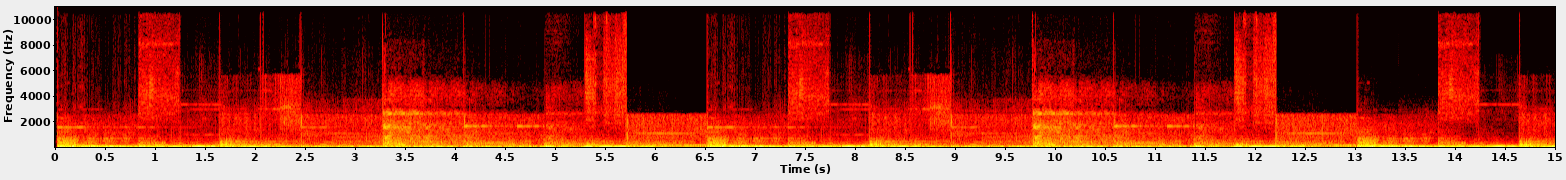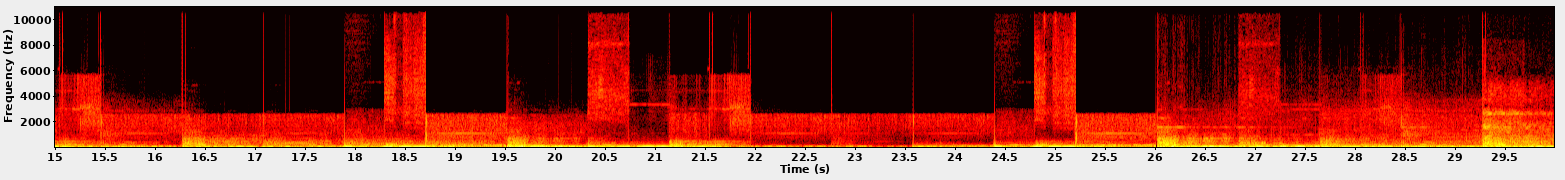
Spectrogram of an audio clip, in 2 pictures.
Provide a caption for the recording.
Music > Multiple instruments
Demo Track #3943 (Industraumatic)
Cyberpunk, Sci-fi, Underground, Soundtrack, Ambient, Horror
